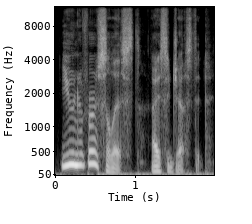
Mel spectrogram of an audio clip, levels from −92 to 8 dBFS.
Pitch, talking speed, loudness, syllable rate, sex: 160 Hz, 90 wpm, -15 LUFS, 5.1 syllables/s, male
